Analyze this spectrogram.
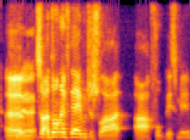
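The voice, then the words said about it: Put-on regional accent. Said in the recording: “I don't know why I'm trying to do an accent.”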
